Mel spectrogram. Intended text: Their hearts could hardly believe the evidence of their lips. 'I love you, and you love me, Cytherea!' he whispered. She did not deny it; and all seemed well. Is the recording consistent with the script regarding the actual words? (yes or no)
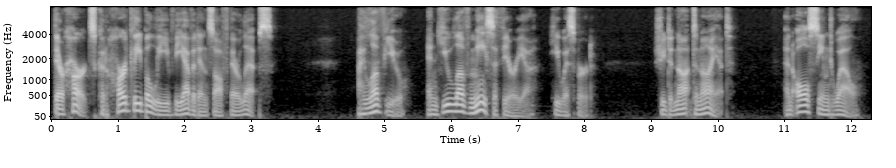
no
